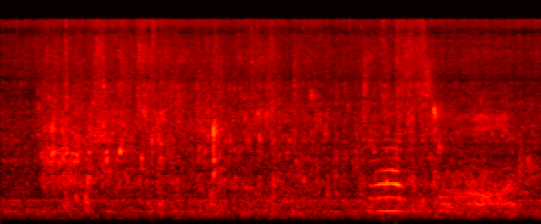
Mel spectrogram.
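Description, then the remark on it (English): A tap runs steadily, a broad hiss of water splashing as a coffee filter is rinsed under it to make sure no coffee grounds remain, with brief clinks and a short tonal squeak partway through. “I'm rinsing out the filter, making sure that there are no coffee grounds in the filter, because, yeah, I'm not making coffee.”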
